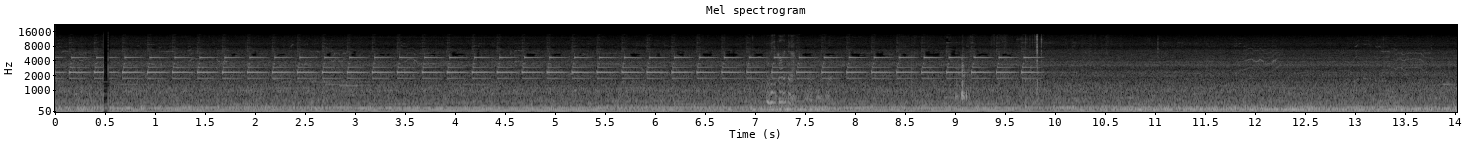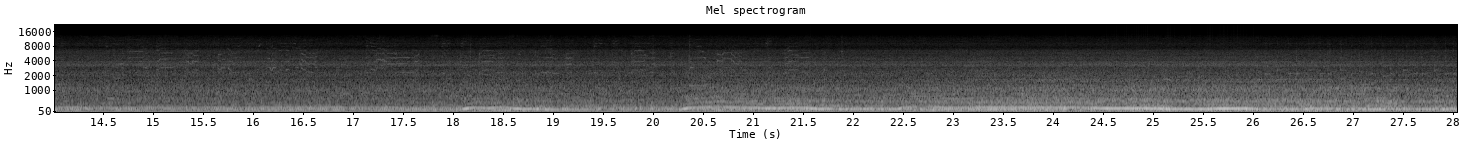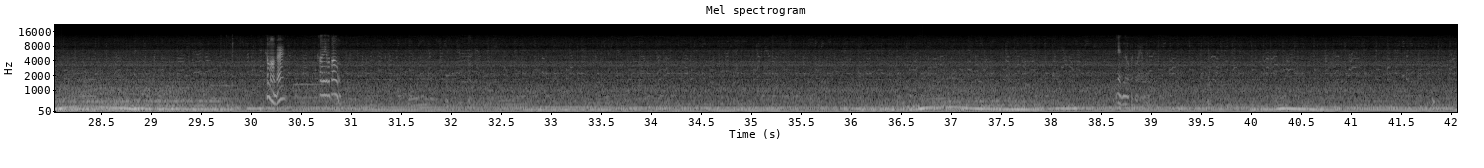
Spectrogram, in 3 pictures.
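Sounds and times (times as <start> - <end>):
high steady tone: 0.0 - 9.9
engine and road hum: 0.0 - 42.0.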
